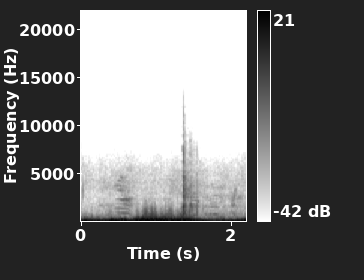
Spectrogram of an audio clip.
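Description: Softball bat hitting the ball once: a single sharp crack with a brief ring, a little over a second in. Steady wind rumble on the microphone and distant voices throughout.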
